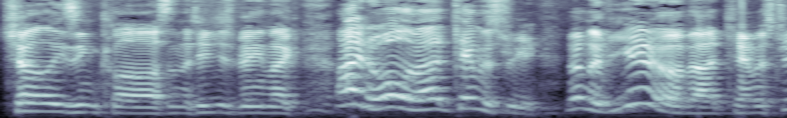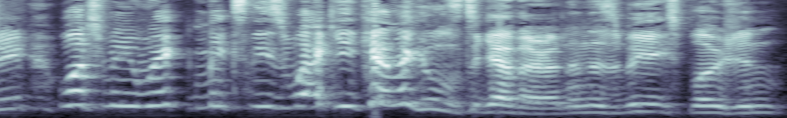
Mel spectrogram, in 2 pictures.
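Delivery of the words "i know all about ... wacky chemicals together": high-pitched, showy teacher voice; boastful teacher. Retold or imitated. Comic chemistry teacher bragging to his pupils, showy. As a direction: show off to the class, pitch climbing.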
